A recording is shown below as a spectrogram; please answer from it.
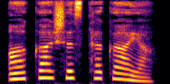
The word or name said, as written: ಆಕಾಶಸ್ಥಕಾಯ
